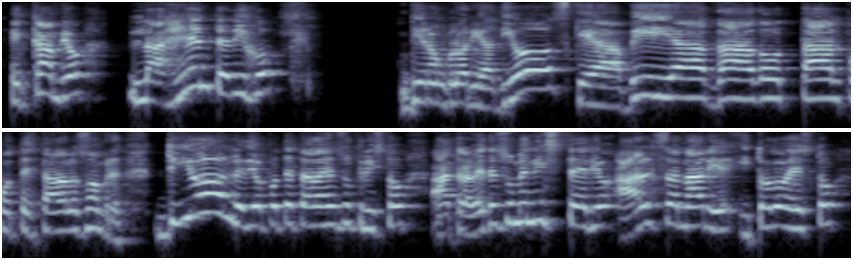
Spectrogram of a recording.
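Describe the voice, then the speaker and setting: Combative man debating with a lively voice. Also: very high voice, moderate pace. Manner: combative, repeats the opponent's name, rhetorical questions. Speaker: preacher in a debate. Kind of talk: heated online debate.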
